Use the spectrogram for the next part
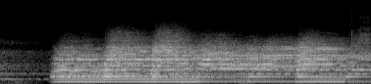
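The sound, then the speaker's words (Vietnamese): A gong rings out loudly, beaten wildly with the handle of a stick about twice a second. Each hit piles onto the still-humming tone in a fast, relentless pounding with no voices. “nhưng thấy yên ắng trở lại thì anh lại lấy cán đập vào chiên điên loạn.”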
